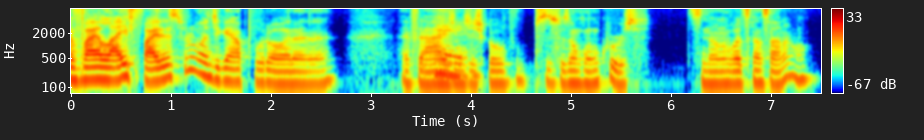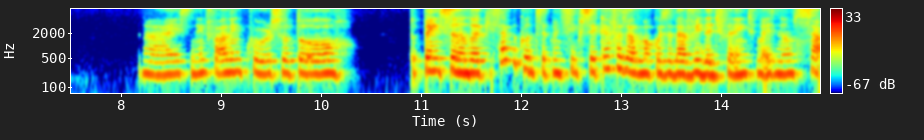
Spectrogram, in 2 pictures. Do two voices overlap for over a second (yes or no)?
no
